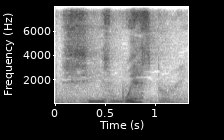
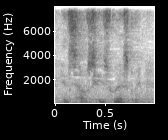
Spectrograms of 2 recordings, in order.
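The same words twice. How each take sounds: First: Said in the usual way. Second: "whispering" said in a breathy whisper, no voice. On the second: Shown as a demonstration. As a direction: drop to a whisper on "And so she's whispering".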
